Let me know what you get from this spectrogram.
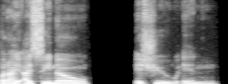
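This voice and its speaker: A man acts out a smooth, scheming colonial official in a science fiction roleplaying game. His voice sits at a middle pitch. He speaks with hesitant, carefully hedged diplomacy and a guarded manner. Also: a little hiss or hum, natural voice. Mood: guarded, persuasive. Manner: hesitant, hedging, measured politician's talk. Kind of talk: improvised tabletop roleplay.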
